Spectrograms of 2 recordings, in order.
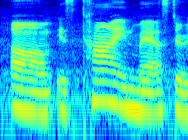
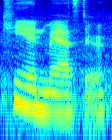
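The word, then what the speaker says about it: KineMaster: It's Kind Master, not Ken Master.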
